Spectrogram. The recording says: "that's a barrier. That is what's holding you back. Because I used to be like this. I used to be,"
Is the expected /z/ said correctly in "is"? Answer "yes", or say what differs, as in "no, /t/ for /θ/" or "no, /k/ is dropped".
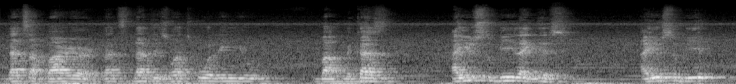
yes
